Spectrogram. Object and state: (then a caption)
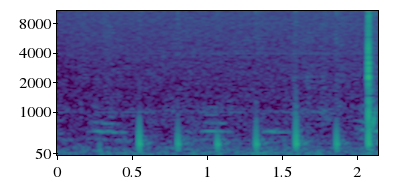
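Hollow tympanic sound of puffed cheeks. Someone taps seven times on a puffed-up, air-filled cheek, giving short, hollow, drum-like thumps pitched around 270 Hz that die away almost at once. This hollow percussion note is tympany, the normal sound found mostly over the belly or bowel.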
